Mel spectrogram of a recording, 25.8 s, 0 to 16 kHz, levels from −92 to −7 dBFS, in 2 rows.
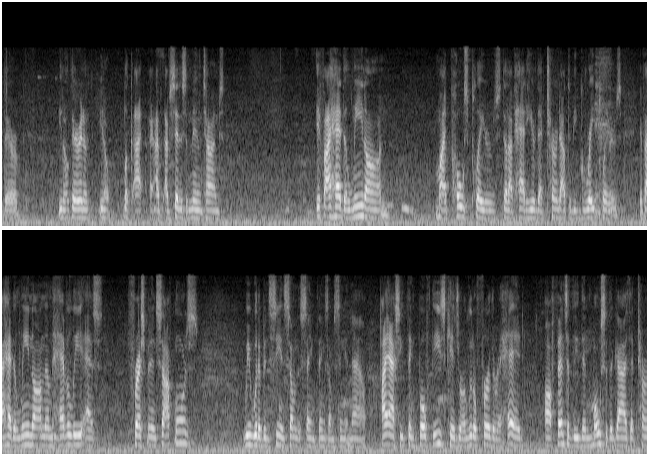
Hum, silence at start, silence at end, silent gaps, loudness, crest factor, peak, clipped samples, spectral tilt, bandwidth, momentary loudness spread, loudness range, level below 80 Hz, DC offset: none; 0 s; 0 s; none; -25 LUFS; 20 dB; -6 dBFS; under 0.1%; -6.5 dB/octave; 7.6 kHz; 18 LU; 4 LU; -38 dBFS; under 0.1%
